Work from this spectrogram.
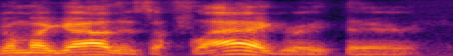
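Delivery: ordinary delivery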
